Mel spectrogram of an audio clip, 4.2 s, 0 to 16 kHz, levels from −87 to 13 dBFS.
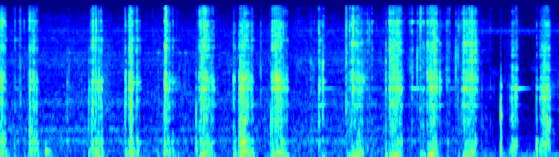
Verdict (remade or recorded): recorded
